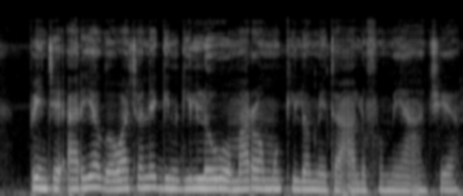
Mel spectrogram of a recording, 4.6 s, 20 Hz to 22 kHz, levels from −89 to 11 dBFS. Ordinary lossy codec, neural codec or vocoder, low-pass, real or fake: none; vocoder, 48 kHz, 128 mel bands, Vocos; 14.4 kHz; fake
